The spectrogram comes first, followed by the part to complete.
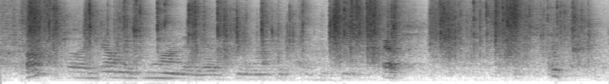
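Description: Speech, with a run of short scraping and rustling handling noises over it.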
